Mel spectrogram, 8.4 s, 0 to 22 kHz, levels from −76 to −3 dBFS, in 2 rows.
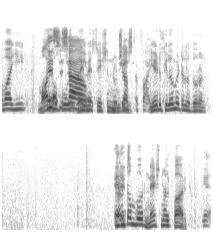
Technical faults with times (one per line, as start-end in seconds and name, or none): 0.87-1.48 speech suppressed in double talk
0.98-1.11 echo leak
2.63-2.80 speech suppressed in double talk
4.21-4.67 comfort noise in place of the background
6.13-6.41 comfort noise in place of the background
6.68-8.36 speech suppressed in double talk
